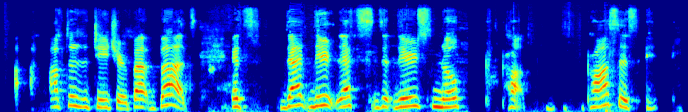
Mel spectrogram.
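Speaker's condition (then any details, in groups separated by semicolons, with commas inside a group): Stuttering; stuttering throughout life, still struggling with it; easier to understand than some non-stuttering Chinese speakers, knows exactly what to say but cannot say it normally; repeated sounds, repeated words, blocks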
